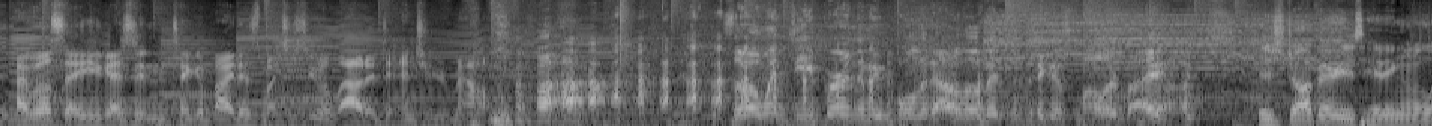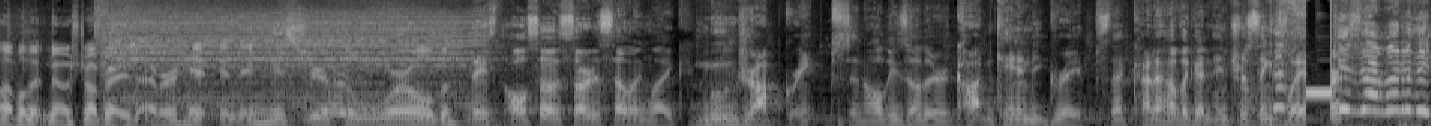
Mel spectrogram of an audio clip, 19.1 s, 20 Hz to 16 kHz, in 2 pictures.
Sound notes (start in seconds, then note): 3.2 laughing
